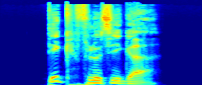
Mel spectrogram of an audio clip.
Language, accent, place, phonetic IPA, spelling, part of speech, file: German, Germany, Berlin, [ˈdɪkˌflʏsɪɡɐ], dickflüssiger, adjective, De-dickflüssiger.ogg
- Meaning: 1. comparative degree of dickflüssig 2. inflection of dickflüssig: strong/mixed nominative masculine singular 3. inflection of dickflüssig: strong genitive/dative feminine singular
